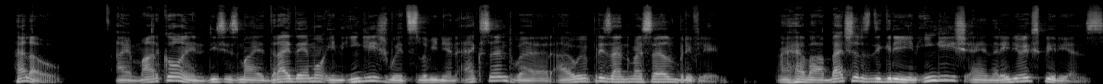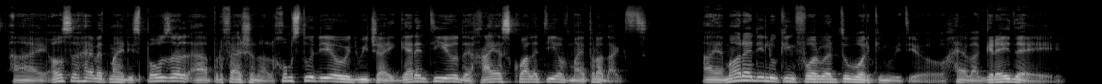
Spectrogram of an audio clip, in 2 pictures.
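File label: Slovenian, Accented English; GoLocalise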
